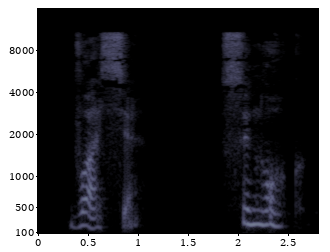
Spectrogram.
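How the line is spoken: Trembling voice. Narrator (Russian): дрогнувшим голосом заговорила Парамоновна

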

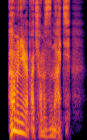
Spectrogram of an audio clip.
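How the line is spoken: Harsh bark. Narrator (Russian): рявкнул Юхан

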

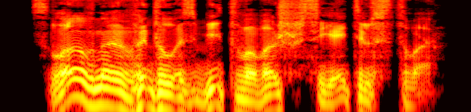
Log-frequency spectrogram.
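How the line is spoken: Chuckling. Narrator (Russian): хохотнул полковник Грошев, командир всех наемников ЧВК

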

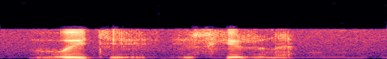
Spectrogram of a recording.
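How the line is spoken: Mutter. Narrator (Russian): пробормотал он

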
